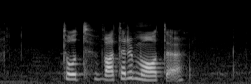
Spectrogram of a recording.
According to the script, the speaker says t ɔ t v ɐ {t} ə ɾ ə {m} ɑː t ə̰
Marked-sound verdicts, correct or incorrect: correct, correct

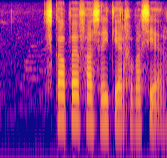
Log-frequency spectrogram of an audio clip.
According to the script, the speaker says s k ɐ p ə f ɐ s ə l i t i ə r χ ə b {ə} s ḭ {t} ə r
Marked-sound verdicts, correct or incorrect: incorrect: ɐ, incorrect: none

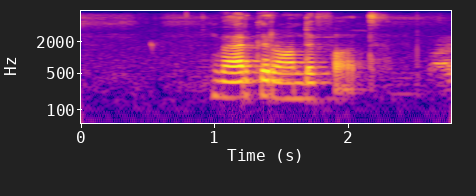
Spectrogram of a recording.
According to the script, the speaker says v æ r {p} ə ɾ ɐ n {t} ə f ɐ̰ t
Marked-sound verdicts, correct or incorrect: incorrect: k, incorrect: d

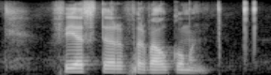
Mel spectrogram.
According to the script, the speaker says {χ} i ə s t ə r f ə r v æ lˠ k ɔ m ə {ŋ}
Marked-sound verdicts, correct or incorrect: incorrect: f, correct

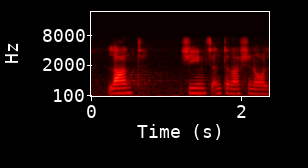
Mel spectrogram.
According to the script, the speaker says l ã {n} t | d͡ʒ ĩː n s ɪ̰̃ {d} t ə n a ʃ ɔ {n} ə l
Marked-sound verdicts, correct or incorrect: correct, incorrect: n, correct

